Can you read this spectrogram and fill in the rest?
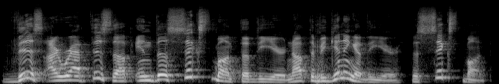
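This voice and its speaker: A man with a slightly high voice hosts a casual book chat. He speaks with enthusiasm and animation, often restarting and repeating words as he works toward his point. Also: wildly swooping pitch, normal speed. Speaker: book vlog host.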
